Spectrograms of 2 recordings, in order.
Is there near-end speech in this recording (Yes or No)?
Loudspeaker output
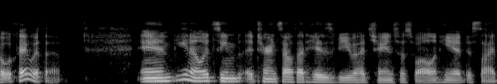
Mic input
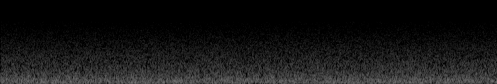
No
